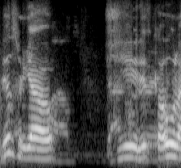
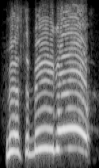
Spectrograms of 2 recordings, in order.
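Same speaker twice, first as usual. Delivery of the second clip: slow, loud, higher call; calling out the dog's name; 7 semitones higher, 6 dB louder, slower than usual. Pretend. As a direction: drag the name out across the woods. Calling the lost dog.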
